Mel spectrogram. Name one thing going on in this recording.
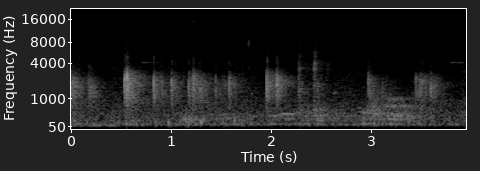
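Snooker balls click against each other on a table.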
